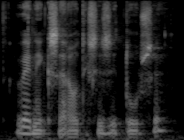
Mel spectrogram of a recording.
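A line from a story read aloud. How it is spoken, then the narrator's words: Smiling. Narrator (Greek): χαμογέλασε η Φανή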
